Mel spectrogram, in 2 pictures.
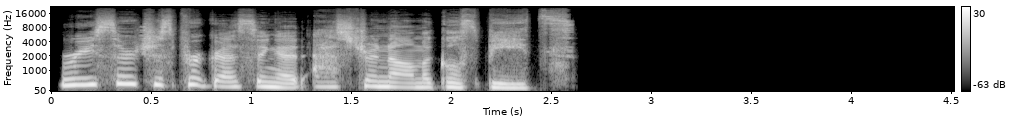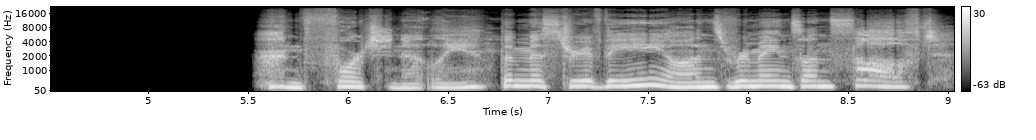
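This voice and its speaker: A woman voicing a refined, coolly detached genius scientist in a video game, speaking in a composed, measured, poetic way. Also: fairly high pitch, no room sound, studio quality, natural voice. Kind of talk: video game character voice lines.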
